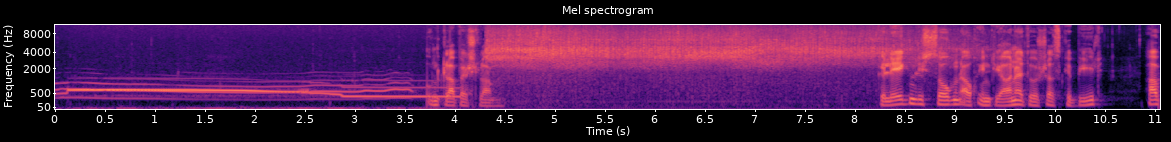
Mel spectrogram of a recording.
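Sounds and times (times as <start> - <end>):
wolves howling: 0.0 - 4.5
speech: 3.7 - 4.9, 8.3 - 11.0.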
